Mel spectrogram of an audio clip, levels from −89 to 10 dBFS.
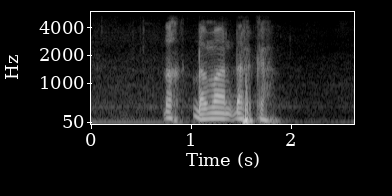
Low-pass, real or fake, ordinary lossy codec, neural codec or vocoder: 5.4 kHz; real; none; none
